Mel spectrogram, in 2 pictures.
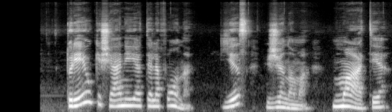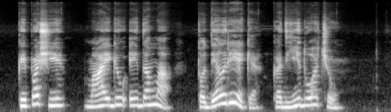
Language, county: Lithuanian, Klaipėda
